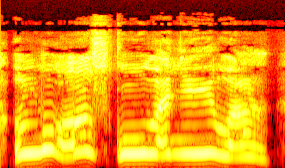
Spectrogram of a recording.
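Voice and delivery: put-on high, slow crying baby talk; toddler wail. A narrator's reading. Toddler wails at Katya for dropping the spoon, high and slow. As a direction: cry it like a wronged toddler. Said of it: "истошно взревела Марьяшка".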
